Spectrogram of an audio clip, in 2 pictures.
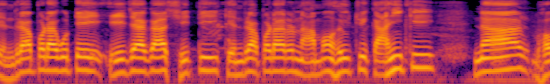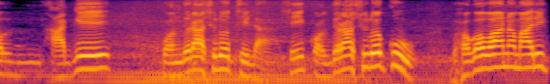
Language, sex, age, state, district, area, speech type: Odia, male, 60+, Odisha, Kendrapara, urban, spontaneous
